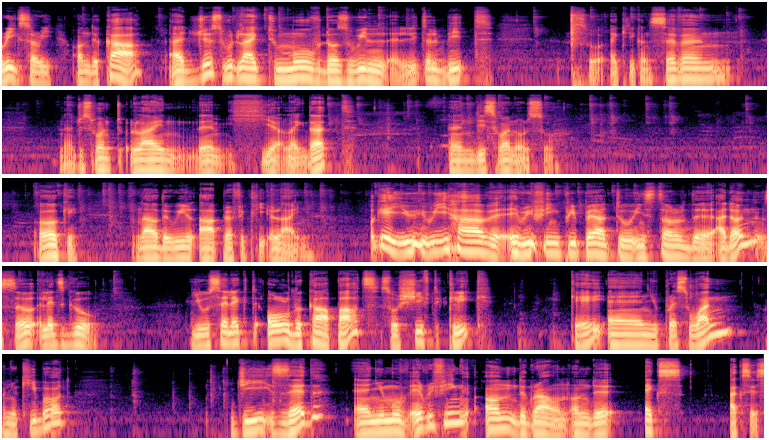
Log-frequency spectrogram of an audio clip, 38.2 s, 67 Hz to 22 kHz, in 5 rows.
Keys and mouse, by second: 0.7 middle click, 1.3 middle click, 2.8 middle click, 4.1 middle click, 5.6 KP_7, 6.6 r, 11.1 shift+middle click, 12.4 r, 16.0 middle click, 16.9 middle click, 18.1 middle click, 18.6 shift+middle click, 19.1 middle click, 22.5 middle click, 26.6 middle click, 29.8 KP_1, 31.3 shift+middle click, 32.6 g.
